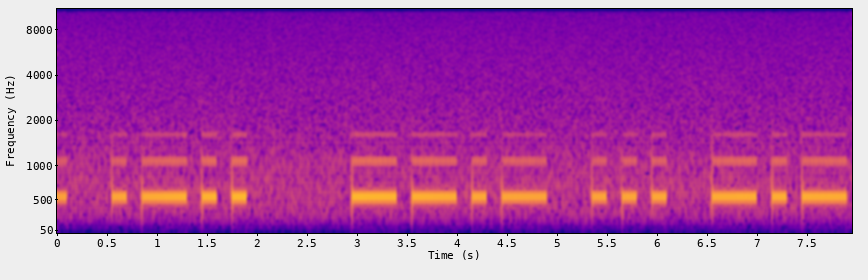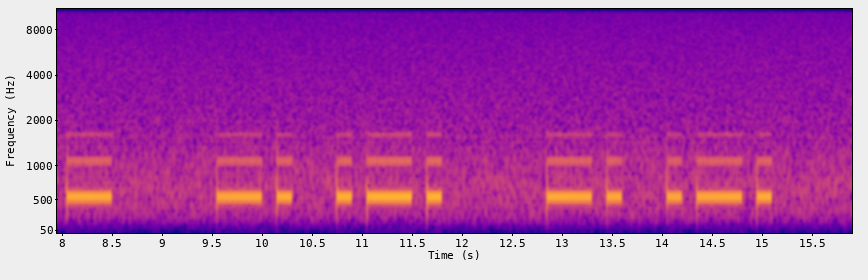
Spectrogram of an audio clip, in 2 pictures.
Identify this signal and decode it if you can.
Morse code, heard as a keyed tone, machine-sent, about 8 wpm, 540 Hz. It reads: … QSY NR NR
